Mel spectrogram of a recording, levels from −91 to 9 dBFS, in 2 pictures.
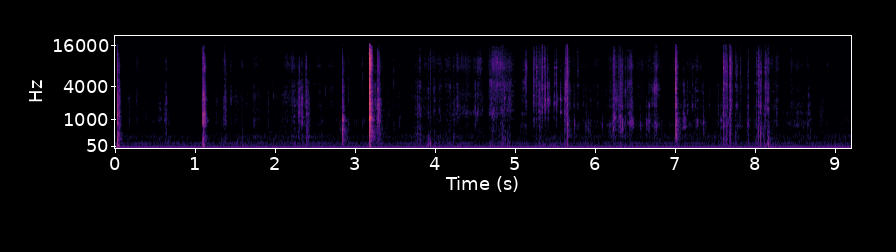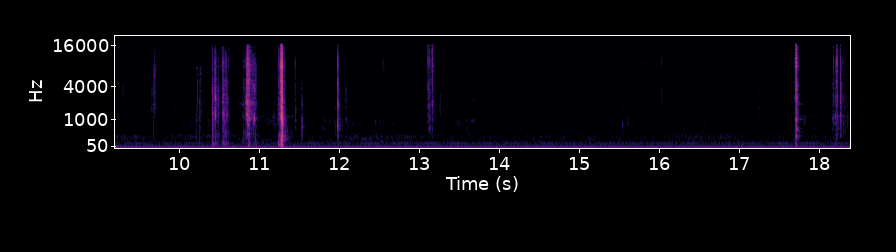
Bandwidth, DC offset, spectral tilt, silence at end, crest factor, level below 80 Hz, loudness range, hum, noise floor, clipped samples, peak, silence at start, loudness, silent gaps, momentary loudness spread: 16.5 kHz; under 0.1%; 1 dB/octave; 0.65 s; 42 dB; -70 dBFS; 21 LU; none; -76 dBFS; under 0.1%; 0 dBFS; 0.05 s; -31 LUFS; none; 29 LU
